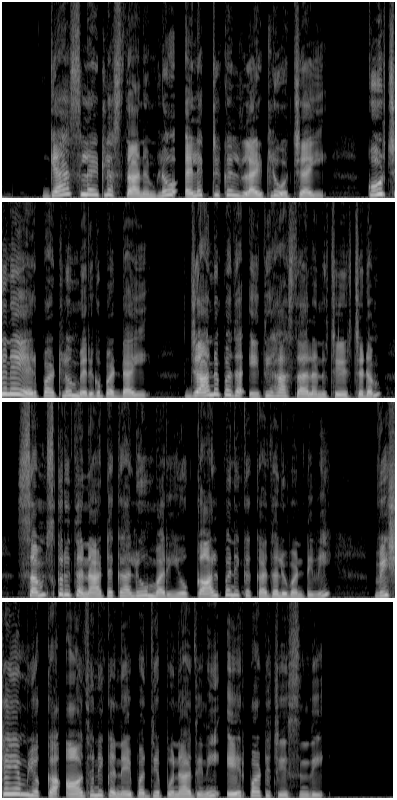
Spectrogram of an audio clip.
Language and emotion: Telugu, neutral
